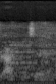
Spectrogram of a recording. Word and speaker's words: Akuche: How you pronounce that last name? Akuche. It's Akuche. Akuche?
